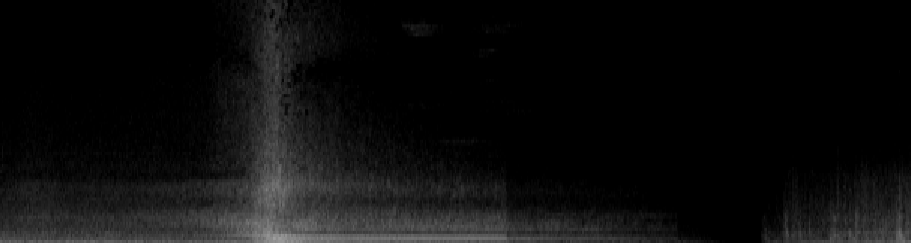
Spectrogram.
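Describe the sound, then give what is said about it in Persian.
A car engine roars as it accelerates hard at full throttle on a highway, surging to a loud peak with a steady droning hum, then fading away to silence before a rushing noise starts up again. “ماشین دیگری برایش مهیا شده بود سوار آن یکی شده و داخل اتوبان تخت گاز راند”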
